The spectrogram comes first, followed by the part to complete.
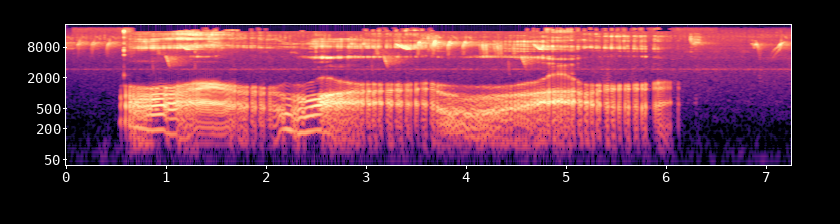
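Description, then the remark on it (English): A human voice practicing dinosaur roars, delivering long, loud, growling bellows that rise and fall over several seconds, with no other sounds around it. “Just practicing my roars. You're a bird, not a lion. Duh. Don't you know a dinosaur roar from a lion roar?”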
